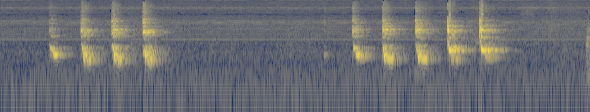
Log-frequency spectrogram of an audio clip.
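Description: A turkey wing bone call, rosined together, yelps in two quick series, three sharp raspy notes, a pause, then five more, close and loud with no talking.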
